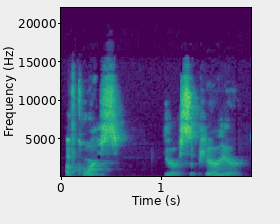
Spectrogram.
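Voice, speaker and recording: A woman playing a flustered, deferential new boss in a live play reading, halting and anxious as they fawn over a superior. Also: fairly high pitch, animated, bright, forceful tone. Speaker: actor. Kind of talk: live table read of satirical play.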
